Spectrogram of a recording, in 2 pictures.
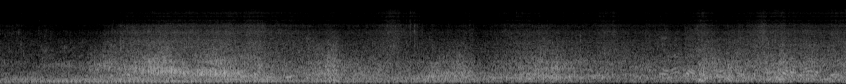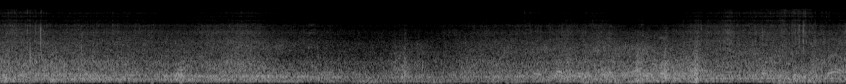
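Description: Ocean waves washing against the shore in slow swells, with wind buffeting the microphone. A faint steady hum runs underneath.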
